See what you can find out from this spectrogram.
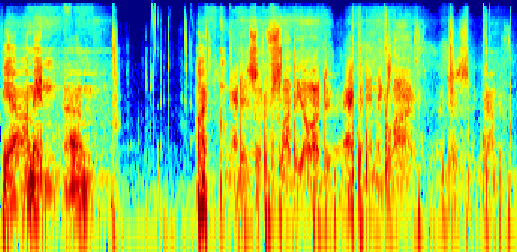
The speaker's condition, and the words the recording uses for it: Laryngectomy. So I was speaking then really as well or as badly as I'm speaking now.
